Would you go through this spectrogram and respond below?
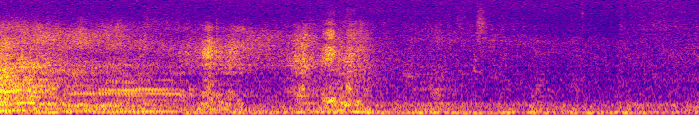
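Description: A sprint race car at Mississippi Thunder Speedway roars through a qualifying lap out of turn four, a dense, steady engine drone heard at a distance with wind buffeting the microphone.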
